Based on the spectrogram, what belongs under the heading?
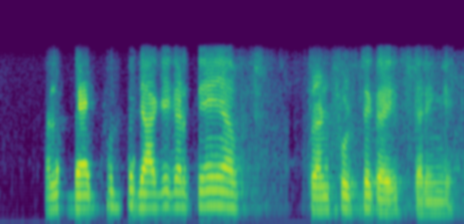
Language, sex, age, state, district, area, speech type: Urdu, male, 18-30, Uttar Pradesh, Azamgarh, rural, conversation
